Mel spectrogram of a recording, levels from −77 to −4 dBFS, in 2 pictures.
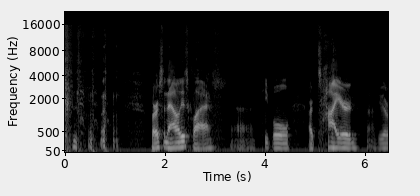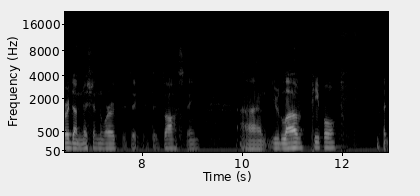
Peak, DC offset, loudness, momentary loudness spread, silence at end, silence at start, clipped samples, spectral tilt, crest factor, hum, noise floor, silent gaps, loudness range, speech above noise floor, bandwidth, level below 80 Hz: -18 dBFS; under 0.1%; -40 LUFS; 24 LU; 0 s; 0 s; under 0.1%; -5.5 dB/octave; 24 dB; none; -66 dBFS; none; 11 LU; 27 dB; 16 kHz; -66 dBFS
